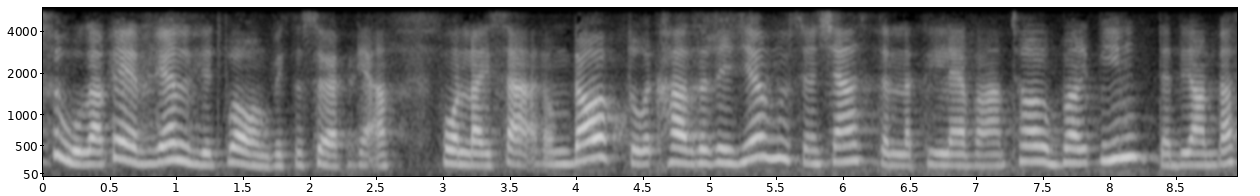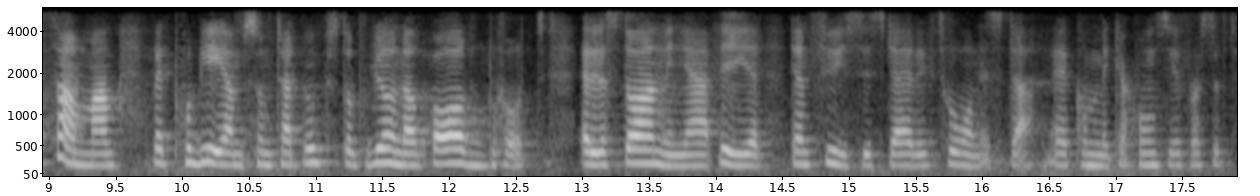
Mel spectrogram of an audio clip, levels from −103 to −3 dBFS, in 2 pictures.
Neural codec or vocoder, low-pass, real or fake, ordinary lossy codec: codec, 16 kHz, 0.5 kbps, FunCodec, trained on LibriTTS, 25 frames a second; 5.4 kHz; fake; AAC, 32 kbps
